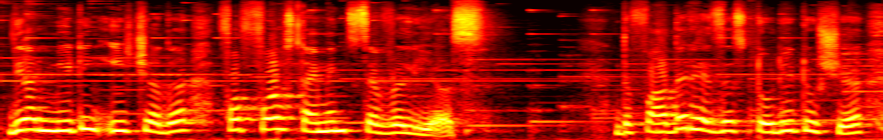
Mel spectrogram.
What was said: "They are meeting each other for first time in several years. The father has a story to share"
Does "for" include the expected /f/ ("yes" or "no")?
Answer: yes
